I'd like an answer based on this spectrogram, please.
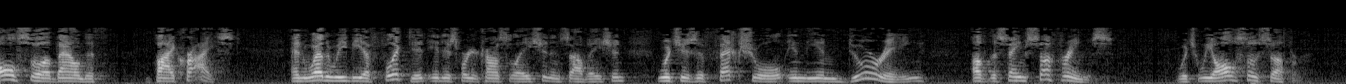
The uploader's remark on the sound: Ketha Heights Baptist Church ~ Live Broadcast.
